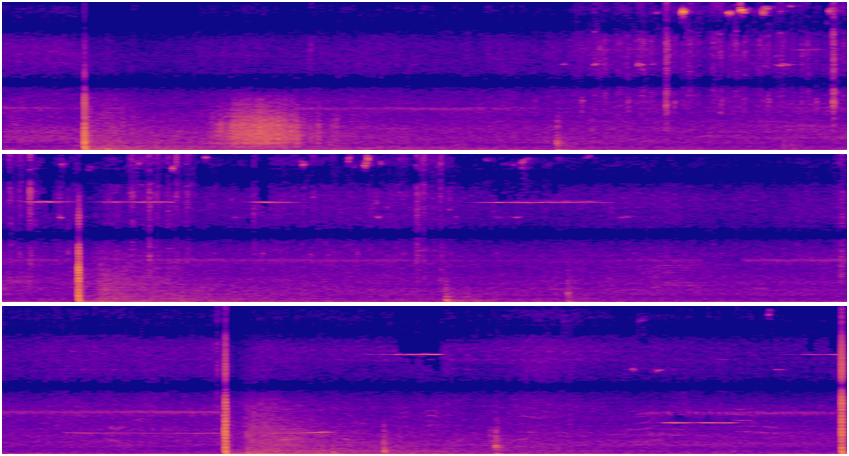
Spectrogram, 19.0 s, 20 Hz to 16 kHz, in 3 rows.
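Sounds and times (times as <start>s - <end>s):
firework hiss: 0.0s - 19.0s
firework shells bursting: 0.5s - 10.8s.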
